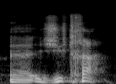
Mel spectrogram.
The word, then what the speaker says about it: Jutras: Etienne Saint-Pierre, Avec Caron, and Sébastien Jutras, I believe is correct pronunciation.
